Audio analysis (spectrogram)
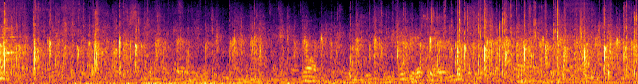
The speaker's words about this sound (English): These people are going to get sore hands from clapping. I wonder if they're going to clap in shifts.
